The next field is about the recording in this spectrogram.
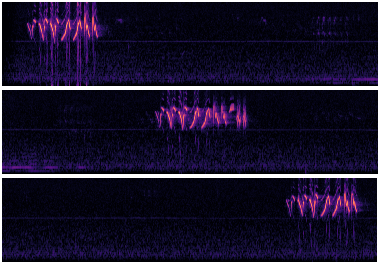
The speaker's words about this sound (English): Our last bird today, which has a warbling song, is the lazulite bunting.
